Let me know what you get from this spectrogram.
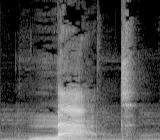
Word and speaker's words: gnat: A letra G, embora esteja escrita, ela não é pronunciada. A primeira delas é uma palavra para um tipo de mosquitinho pequenininho que se fala gnat, embora a gente escreva G N de nenê A T.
